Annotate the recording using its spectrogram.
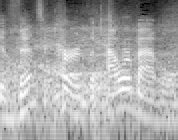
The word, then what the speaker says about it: Babel: And it's Babel. They actually stress the second part. It's almost identical to the way the French say it.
